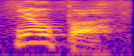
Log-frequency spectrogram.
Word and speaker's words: Yopa: see you tomorrow thanks yopa how do you spell that no stop it it's not yopa it's yopa local agents low fee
